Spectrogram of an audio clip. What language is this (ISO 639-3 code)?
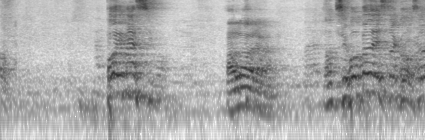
ita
